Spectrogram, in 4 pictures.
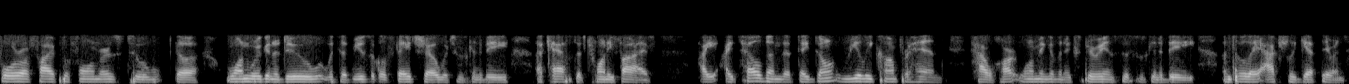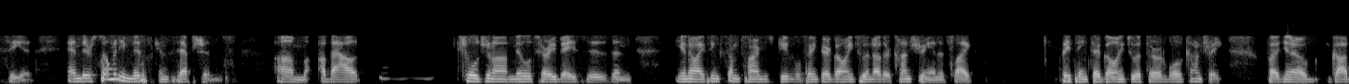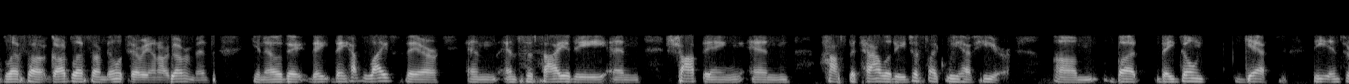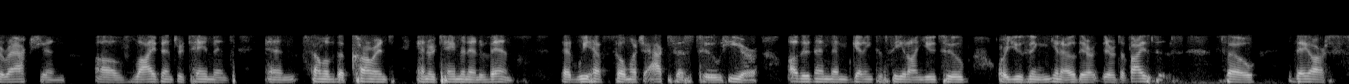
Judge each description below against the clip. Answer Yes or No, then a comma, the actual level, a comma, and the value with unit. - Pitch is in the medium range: No, low, 120 Hz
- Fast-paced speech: No, average, 185 wpm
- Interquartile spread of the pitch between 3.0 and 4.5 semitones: No, narrow, 2.4 semitones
